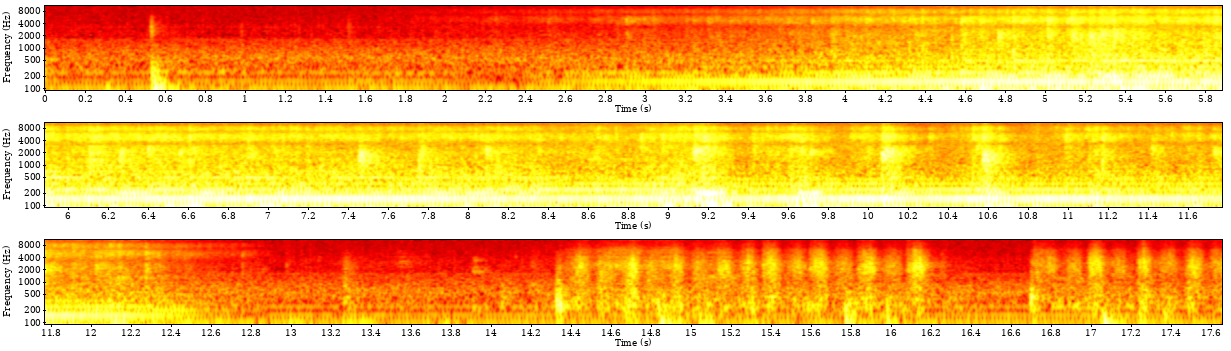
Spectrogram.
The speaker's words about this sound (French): C'est une sorte d'eau pour prendre une douche.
